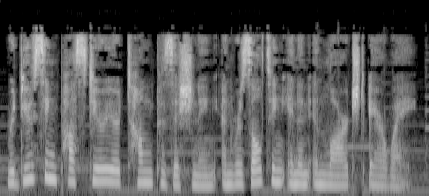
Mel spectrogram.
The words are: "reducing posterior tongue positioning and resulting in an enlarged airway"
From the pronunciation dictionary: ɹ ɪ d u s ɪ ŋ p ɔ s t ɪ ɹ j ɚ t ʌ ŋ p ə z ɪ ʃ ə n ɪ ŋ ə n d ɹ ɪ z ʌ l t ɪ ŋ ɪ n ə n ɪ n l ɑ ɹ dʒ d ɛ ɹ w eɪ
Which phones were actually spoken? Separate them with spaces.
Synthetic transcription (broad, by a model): ɹ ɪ d u s ɪ ŋ p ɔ s t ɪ ɹ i ɚ t ʌ ŋ p ə z ɪ ʃ ə n ɪ ŋ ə n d ɹ ɪ z ʌ l t ɪ ŋ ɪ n ə n ɪ n l ɑ ɹ dʒ d ɛ ɹ w eɪ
